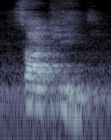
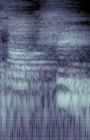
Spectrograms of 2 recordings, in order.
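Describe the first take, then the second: First: साखी with an aspirated kh, low and soft; colloquial साखी. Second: साक्षी with k-sh replacing kh; standard साक्षी. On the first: Teacher giving the folk form to be converted, softly pronounced. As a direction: say साखी as saa-khee. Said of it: "जैसे कहें साखी". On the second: Teacher converting the folk word to standard, carefully pronounced. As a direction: say साक्षी as saak-shee. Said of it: "खा का स्थान क्या हो जाएगा?". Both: Shown as a demonstration.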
